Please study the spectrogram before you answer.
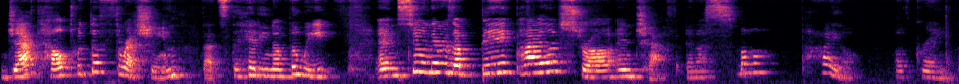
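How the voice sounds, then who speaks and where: A woman who teaches kindergarten reads a picture book aloud, pausing to explain things gently to young children. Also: sits high, very animated, distant mic. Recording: echoey room, voice off-mic.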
